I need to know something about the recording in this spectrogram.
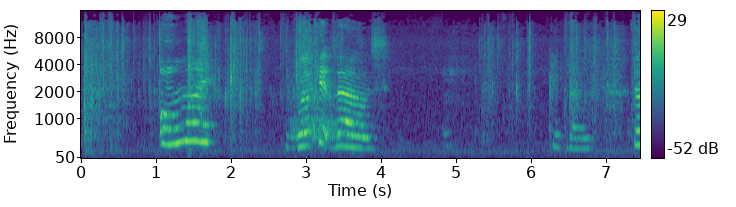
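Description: A young girl exclaims and talks with excitement close by.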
